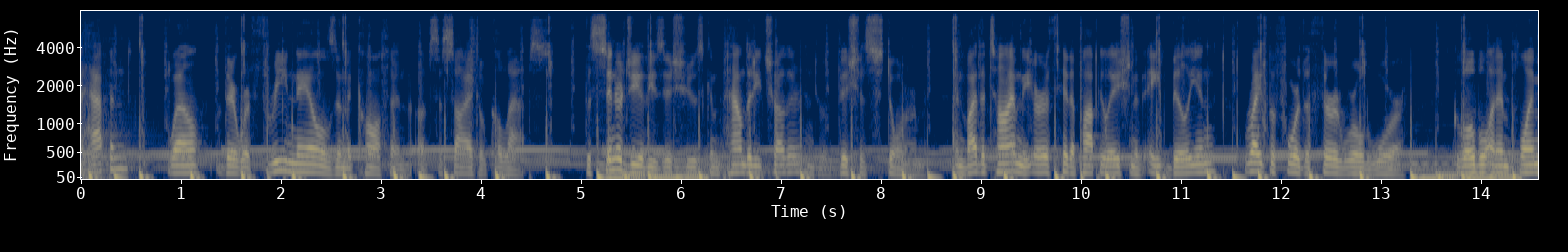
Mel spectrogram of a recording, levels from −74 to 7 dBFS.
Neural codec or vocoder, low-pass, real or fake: autoencoder, 48 kHz, 128 numbers a frame, DAC-VAE, trained on Japanese speech; 7.2 kHz; fake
